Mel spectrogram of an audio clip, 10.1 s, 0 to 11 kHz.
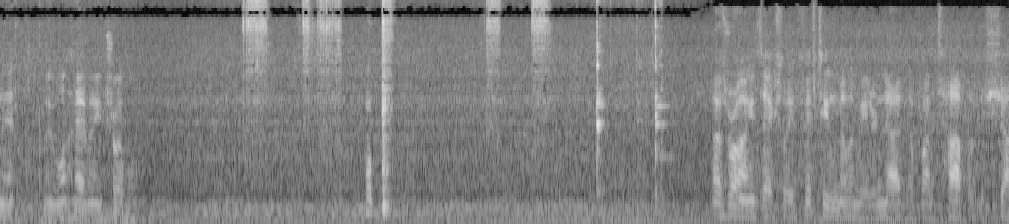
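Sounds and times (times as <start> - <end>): aerosol can spraying: 2.4 - 4.0, 4.8 - 5.6.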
